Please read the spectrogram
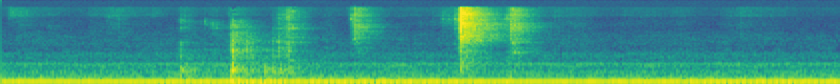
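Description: A cockatoo's beak nibbling, heard as a handful of short, crisp snips and clicks, the loudest about two and a half seconds in, over a steady low hum.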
